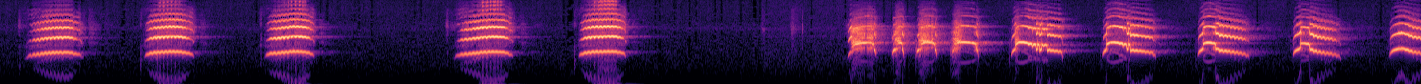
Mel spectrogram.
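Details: Male kiwi calling at Paignton Zoo: five loud, shrill whistles, a pause, then a faster run of harsher, rising and falling whistled notes, otherwise quiet.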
